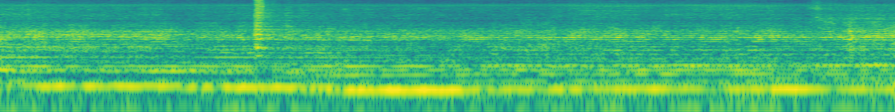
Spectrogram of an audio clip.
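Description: Film-score music from an old Hollywood western: long held notes, the lowest one stepping down in pitch about two seconds in.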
